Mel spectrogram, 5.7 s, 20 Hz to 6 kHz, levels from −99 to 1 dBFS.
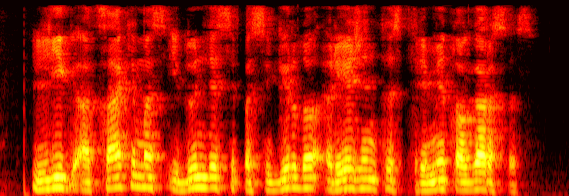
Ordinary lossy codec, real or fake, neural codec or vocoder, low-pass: AAC, 24 kbps; real; none; 5.4 kHz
